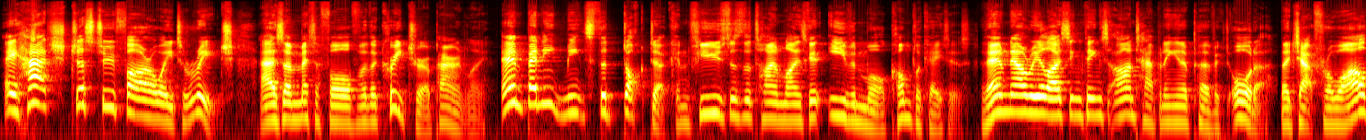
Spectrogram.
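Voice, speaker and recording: Man narrating a review, high animated voice. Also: brisk, hardly any pauses. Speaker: YouTube audio drama reviewer.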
